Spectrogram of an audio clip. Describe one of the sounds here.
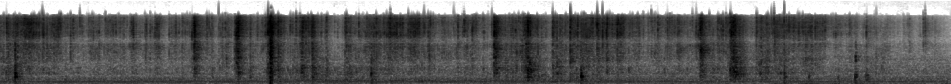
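Card packs rustle and crinkle as hands handle them up close.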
